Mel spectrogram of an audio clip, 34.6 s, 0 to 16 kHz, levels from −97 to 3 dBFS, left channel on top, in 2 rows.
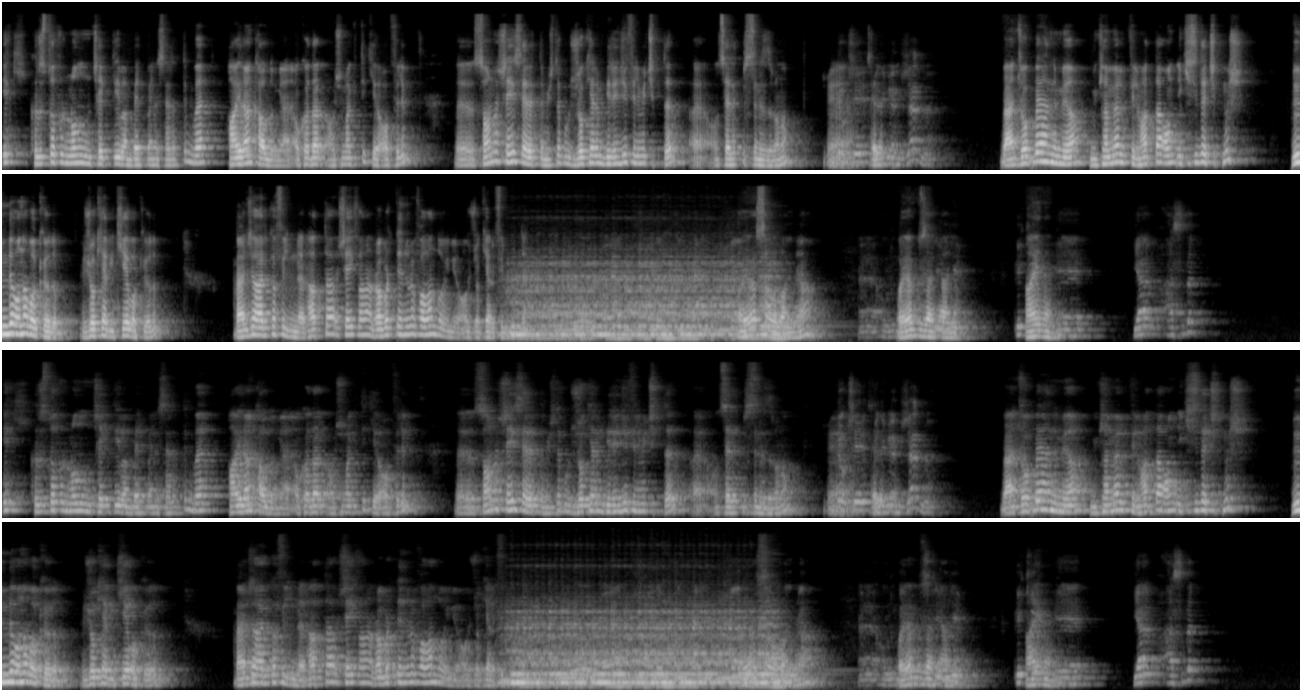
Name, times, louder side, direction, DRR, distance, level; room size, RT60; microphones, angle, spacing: voice 1, 0.0-2.8 3.0-5.5 6.0-10.5 11.0-11.7 13.3-16.5 17.2-19.4 20.4-24.3 27.1-28.1 29.2-30.1 30.9-31.4, left 5 dB, 75° left, 0.4 m, -27 dB
voice 2, 11.1-12.4 24.8-28.1 28.7-30.1 30.8-31.7 32.4-33.2, right 1 dB, 10° right, 0.5 m, -40 dB
Bowed string instrument, 23.9-28.2, right 2 dB, 35° right, 1.2 m, -29 dB
5.5 x 4.9 x 3.8 m
head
